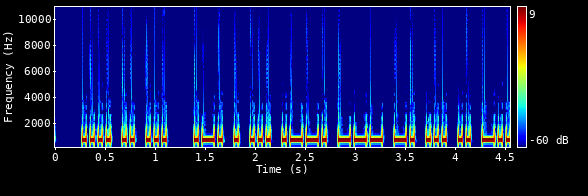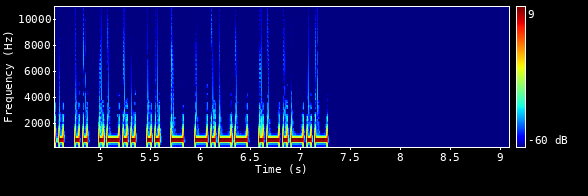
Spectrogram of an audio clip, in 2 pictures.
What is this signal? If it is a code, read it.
Morse code, heard as a keyed tone, about 28 wpm, 700 Hz. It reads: HIS RESPONSIBILITY.
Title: Sentences from Top 1200 Words 30wpm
